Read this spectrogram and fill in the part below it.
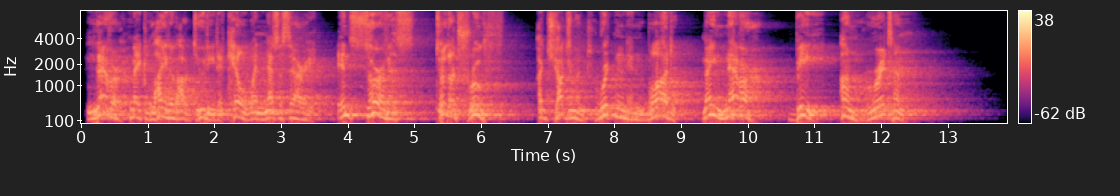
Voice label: Crew Idle, Male; Railjack Crew; Arbiters Hexis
